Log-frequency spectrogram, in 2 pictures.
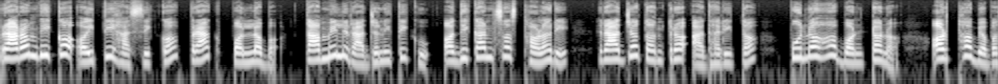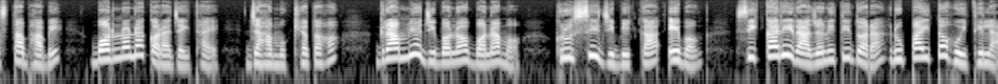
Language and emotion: Odia, neutral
